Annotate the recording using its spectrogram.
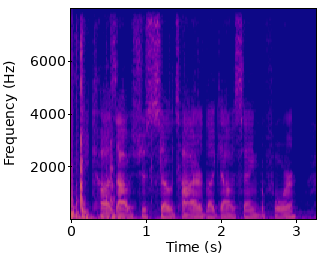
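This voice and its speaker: With a fairly low pitch, a man speaks at a moderate pace as noticeable background noise carries on. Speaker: vlogger. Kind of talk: casual vlog. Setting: in a car. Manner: loud.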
